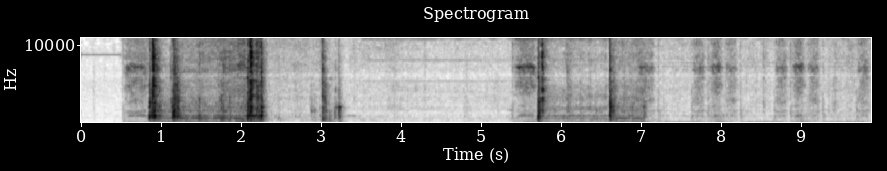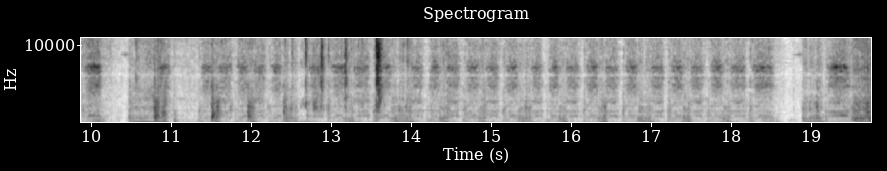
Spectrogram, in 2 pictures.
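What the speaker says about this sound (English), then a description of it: "So it's printing out nozzle check" An Epson EcoTank ET-2862 inkjet printer runs a nozzle check printout, with the print head shuttling back and forth in quick mechanical passes and feed clicks, close and moderately loud, with no voices.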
